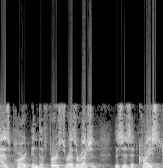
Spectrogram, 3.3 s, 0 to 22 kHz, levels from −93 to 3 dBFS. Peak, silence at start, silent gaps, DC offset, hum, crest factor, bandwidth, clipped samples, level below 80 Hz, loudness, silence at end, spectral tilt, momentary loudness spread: 0 dBFS; 0 s; none; under 0.1%; none; 10 dB; 14.5 kHz; 0.8%; -42 dBFS; -10 LUFS; 0 s; -4.5 dB/octave; 6 LU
